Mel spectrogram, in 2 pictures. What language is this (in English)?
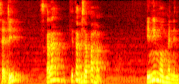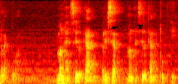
Indonesian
